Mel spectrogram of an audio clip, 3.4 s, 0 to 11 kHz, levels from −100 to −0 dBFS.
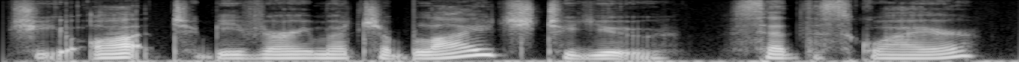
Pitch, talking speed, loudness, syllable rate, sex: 160 Hz, 210 wpm, -21 LUFS, 5.3 syllables/s, female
